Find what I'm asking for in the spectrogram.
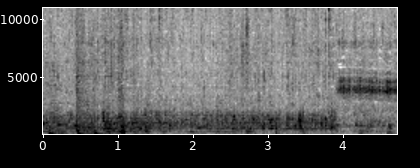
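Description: Water runs steadily through a siphon hose used to clean aquarium rock, a continuous close trickling and gushing flow with no talking.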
